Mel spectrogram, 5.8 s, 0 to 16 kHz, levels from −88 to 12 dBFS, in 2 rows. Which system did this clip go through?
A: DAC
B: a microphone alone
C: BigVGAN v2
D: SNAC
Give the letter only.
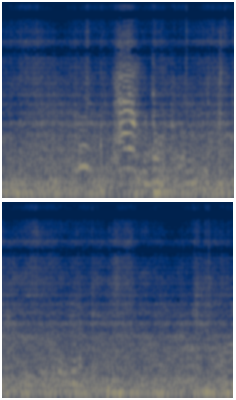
A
